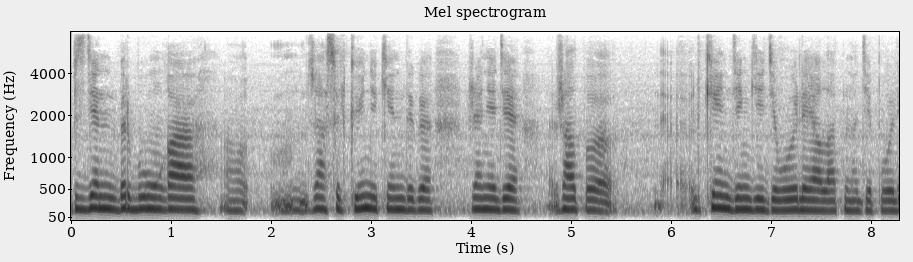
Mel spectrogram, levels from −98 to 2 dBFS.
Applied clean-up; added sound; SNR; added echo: none; none; none; none.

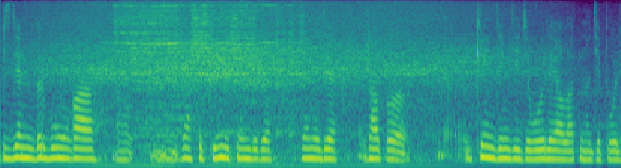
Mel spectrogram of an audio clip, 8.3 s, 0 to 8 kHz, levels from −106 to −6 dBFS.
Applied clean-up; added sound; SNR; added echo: none; Sawing; 10 dB; none.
